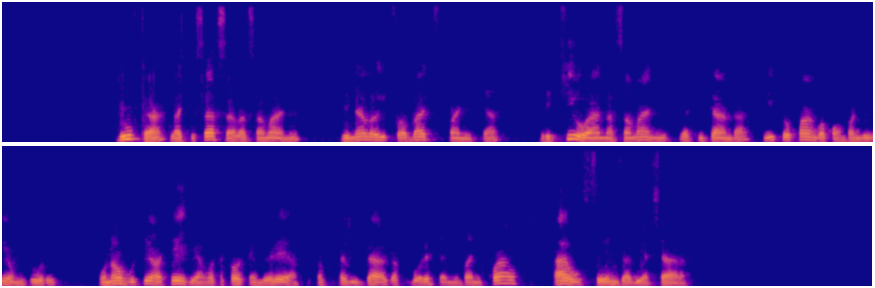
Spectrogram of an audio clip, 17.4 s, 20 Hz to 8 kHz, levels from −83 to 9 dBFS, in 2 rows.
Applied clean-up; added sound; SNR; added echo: neural mask model DeepFilterNet 3.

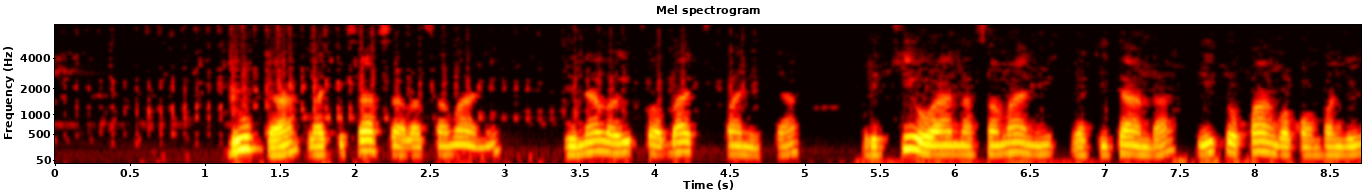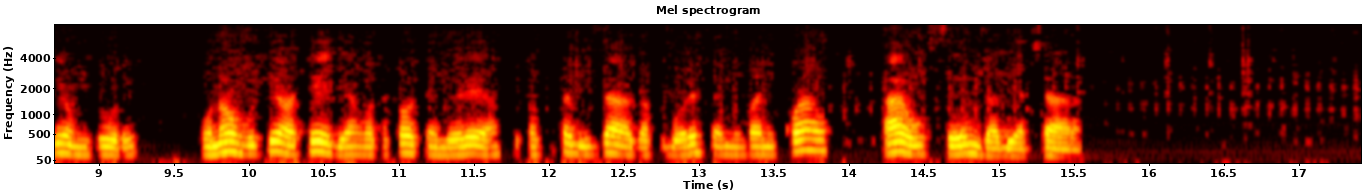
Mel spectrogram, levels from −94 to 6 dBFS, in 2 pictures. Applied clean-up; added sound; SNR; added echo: classical method spectral subtraction.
